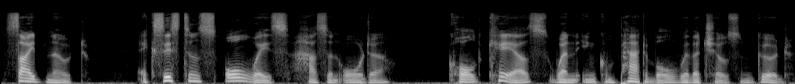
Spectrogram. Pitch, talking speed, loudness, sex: 105 Hz, 105 wpm, -22 LUFS, male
